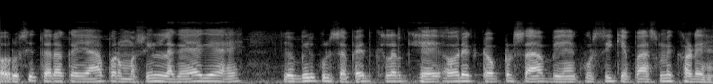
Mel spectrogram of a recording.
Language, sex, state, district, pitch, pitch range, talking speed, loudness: Hindi, male, Bihar, West Champaran, 135 Hz, 130-145 Hz, 235 wpm, -17 LUFS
